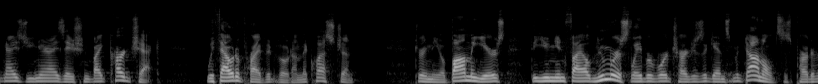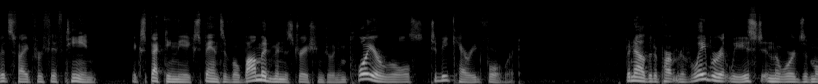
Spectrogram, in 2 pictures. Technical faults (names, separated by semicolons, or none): none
